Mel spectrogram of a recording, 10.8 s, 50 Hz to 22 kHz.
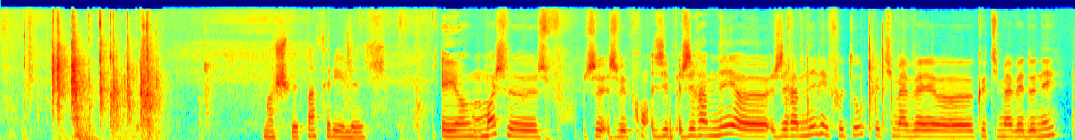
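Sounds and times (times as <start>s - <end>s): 
door pushed shut with rattling knocks and a firm thud: 0.5s - 1.8s
speech: 2.6s - 10.7s.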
